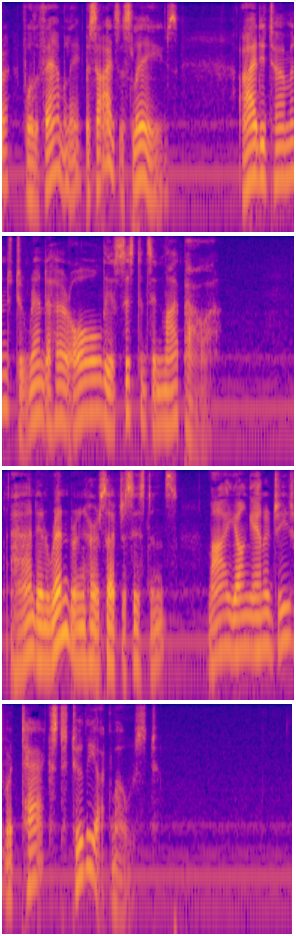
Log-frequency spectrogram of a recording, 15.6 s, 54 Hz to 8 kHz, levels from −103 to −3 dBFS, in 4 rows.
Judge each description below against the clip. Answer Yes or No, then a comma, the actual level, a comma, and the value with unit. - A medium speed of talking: No, slow, 120 wpm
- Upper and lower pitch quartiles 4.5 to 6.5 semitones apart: Yes, average, 5.2 semitones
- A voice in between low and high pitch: Yes, medium, 160 Hz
